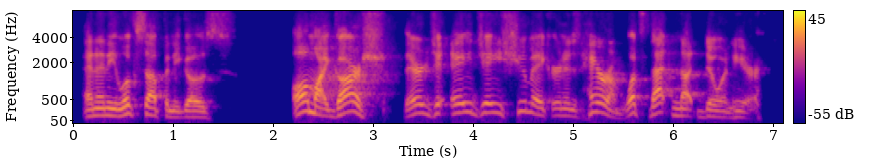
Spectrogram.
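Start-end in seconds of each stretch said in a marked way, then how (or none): 2.2-6.9 put-on Shamokin Pennsylvania coal-country accent, high. Retelling a man's remarks in his Shamokin, Pennsylvania coal-mining accent. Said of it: "He's got this like Shamokin, Pennsylvania coal mining accent".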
